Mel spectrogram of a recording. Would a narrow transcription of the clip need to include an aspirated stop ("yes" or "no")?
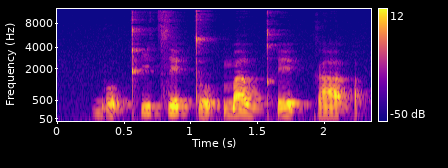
yes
